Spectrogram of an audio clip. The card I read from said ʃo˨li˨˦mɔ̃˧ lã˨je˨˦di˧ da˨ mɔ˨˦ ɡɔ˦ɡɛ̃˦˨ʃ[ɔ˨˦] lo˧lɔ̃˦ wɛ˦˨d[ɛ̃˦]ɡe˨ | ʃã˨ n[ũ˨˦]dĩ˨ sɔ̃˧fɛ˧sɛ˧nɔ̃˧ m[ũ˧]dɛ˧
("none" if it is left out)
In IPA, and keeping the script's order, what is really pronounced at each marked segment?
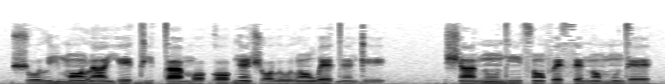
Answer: ɔ˨, ɛ̃˨, ũ˧, ũ˦

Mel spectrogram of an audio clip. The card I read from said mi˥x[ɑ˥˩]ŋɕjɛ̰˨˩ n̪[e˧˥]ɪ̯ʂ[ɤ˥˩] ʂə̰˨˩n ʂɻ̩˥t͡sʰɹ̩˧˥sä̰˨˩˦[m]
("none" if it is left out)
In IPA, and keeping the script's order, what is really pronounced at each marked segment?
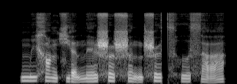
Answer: ɑ˥˩, e˧˥, ɤ˥˩, none

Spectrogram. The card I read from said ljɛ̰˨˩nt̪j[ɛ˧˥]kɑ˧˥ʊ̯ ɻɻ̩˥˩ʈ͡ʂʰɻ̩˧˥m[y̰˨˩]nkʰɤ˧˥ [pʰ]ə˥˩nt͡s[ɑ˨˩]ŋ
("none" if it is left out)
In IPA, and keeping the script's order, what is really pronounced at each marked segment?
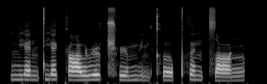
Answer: ɛ˥˩, y̰˨˩, pʰ, ɑ˧˥

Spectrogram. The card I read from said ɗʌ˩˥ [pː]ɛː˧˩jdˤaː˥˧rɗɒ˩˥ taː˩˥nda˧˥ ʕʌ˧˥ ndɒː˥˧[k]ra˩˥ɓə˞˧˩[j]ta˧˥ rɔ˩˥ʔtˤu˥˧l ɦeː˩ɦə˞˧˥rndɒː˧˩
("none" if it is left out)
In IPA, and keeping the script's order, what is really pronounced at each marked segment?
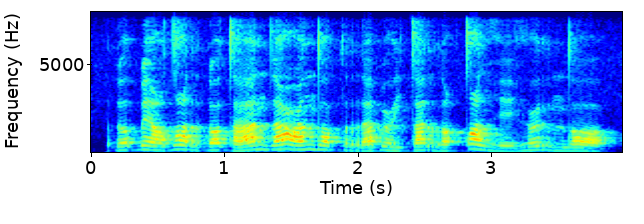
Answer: ɓ, k, j

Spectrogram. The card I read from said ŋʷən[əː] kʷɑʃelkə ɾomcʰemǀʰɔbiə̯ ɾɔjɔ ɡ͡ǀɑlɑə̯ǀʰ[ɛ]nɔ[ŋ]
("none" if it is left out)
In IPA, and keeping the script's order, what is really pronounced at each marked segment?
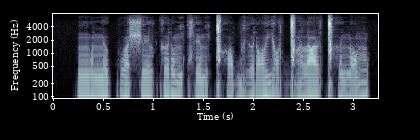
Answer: ə, ə, m

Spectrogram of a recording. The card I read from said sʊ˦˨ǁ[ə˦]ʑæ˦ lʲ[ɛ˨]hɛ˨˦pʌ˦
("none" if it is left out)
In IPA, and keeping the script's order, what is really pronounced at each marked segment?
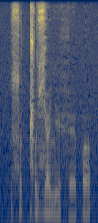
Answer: ʊ˦, ɛ˨

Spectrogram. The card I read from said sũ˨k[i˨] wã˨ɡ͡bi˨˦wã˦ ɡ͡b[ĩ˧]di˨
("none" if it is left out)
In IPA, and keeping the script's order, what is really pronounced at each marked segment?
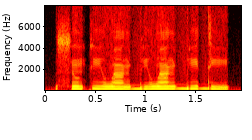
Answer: i˨, i˧

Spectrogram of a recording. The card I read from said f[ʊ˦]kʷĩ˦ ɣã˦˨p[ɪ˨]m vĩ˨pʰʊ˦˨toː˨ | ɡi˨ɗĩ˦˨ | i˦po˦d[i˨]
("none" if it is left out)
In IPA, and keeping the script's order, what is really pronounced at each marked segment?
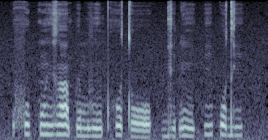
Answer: ʊ˦, ɪ˨, i˦

